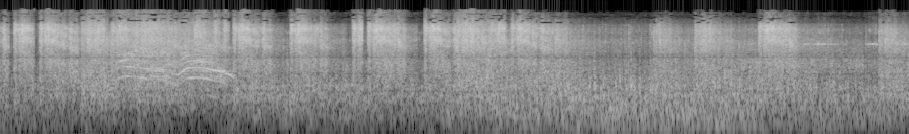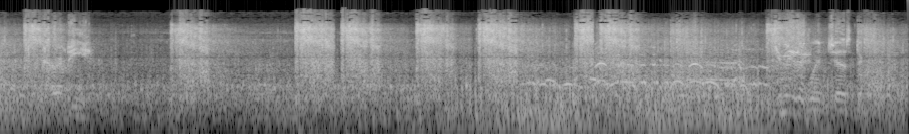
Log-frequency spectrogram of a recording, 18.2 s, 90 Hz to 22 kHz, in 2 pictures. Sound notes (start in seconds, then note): 14.2 whooping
